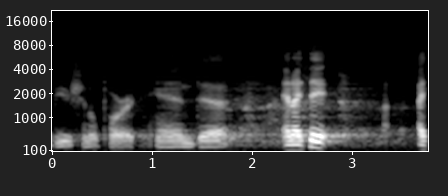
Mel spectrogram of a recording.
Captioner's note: laughter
